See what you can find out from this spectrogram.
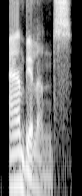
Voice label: "ambulance", British

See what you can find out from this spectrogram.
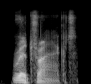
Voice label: "retract", British

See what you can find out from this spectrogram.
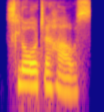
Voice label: "slaughterhouse", Indian

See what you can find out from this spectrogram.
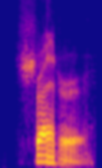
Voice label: "shredder", American

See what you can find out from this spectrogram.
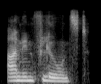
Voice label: "uninfluenced", Indian

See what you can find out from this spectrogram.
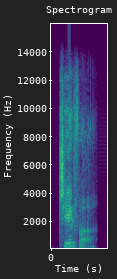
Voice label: "chafer", Indian

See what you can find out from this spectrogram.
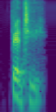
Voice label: "petit", Indian; Dictionary

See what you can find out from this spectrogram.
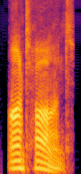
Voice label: "entente", American

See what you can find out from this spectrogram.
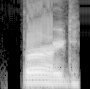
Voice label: "bird", American

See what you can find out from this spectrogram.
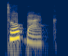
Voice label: "talkback", Indian

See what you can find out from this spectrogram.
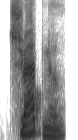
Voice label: "shrapnel", Indian

